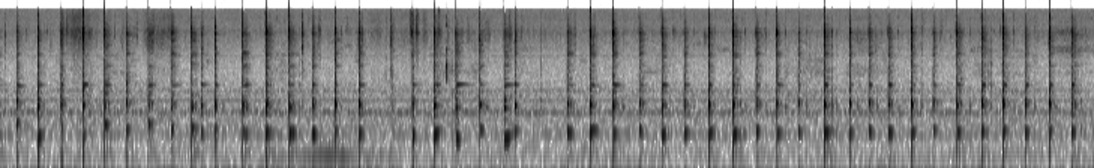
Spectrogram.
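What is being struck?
Glass jar containing water.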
